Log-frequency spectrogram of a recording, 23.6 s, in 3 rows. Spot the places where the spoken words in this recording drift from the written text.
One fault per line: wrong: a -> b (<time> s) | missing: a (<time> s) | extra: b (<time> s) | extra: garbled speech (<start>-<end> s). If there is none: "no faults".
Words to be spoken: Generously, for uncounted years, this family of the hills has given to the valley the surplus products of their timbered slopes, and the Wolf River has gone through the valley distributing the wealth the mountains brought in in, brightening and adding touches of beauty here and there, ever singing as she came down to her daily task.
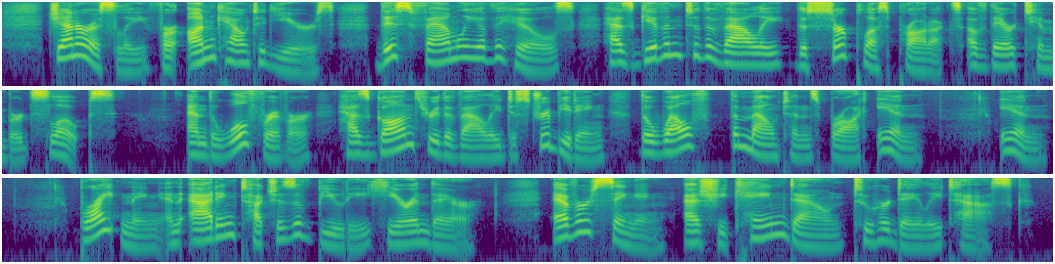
no faults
